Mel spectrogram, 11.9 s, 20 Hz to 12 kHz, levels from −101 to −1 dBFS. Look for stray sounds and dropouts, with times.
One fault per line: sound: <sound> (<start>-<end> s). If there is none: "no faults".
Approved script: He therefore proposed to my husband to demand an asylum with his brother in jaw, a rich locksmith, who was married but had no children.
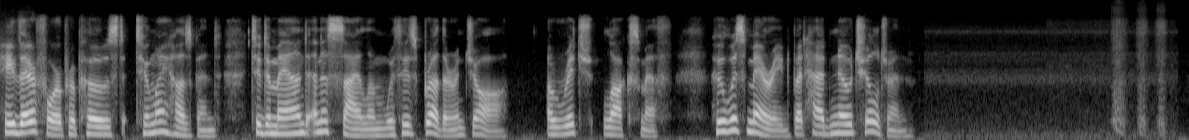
sound: sniff (10.5-11.8 s)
